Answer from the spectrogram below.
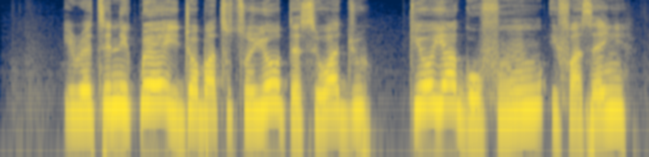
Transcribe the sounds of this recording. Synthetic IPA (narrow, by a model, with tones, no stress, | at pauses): i˨ɾe˨ti˨˦nĩ˧k͡pe˦i˦˨d͡ʒɔ˧ba˧tũ˧tũ˧joː˦˨tɛ˨si˨˦wa˦d͡ʒu˦ | ki˦o˦ja˦˨ɡo˨fũ˨˦i˦˨fa˨sɛ˨˦j̃ĩ˦˨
